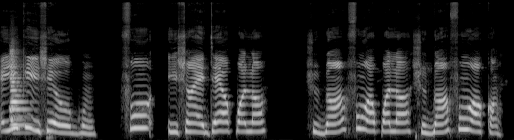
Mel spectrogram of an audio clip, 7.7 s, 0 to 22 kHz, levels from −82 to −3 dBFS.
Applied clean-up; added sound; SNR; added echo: none; Bowed string instrument; 0 dB; none.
